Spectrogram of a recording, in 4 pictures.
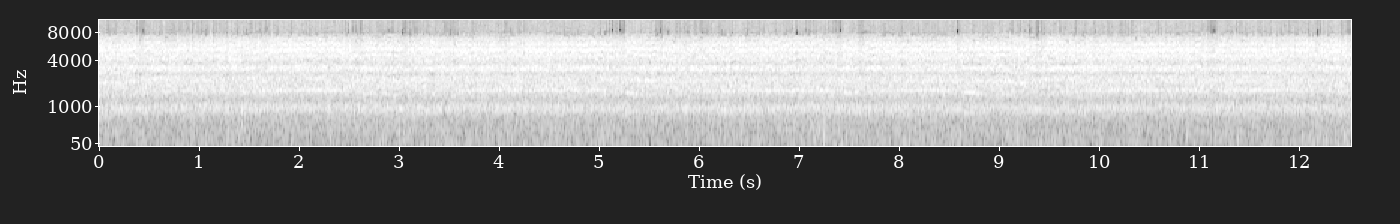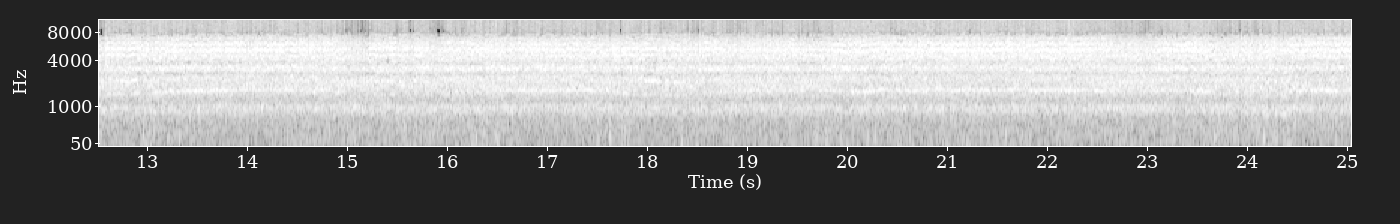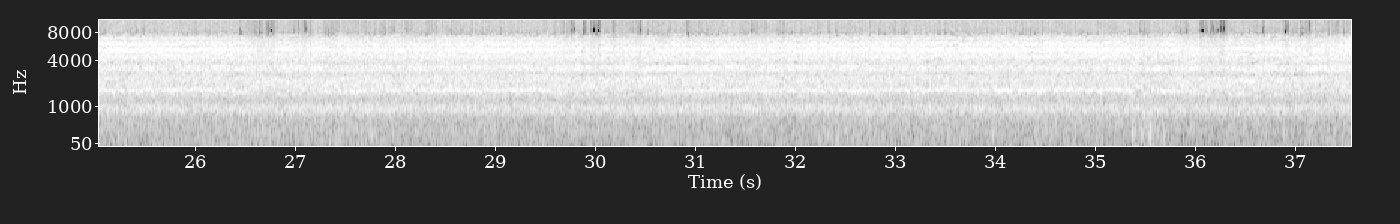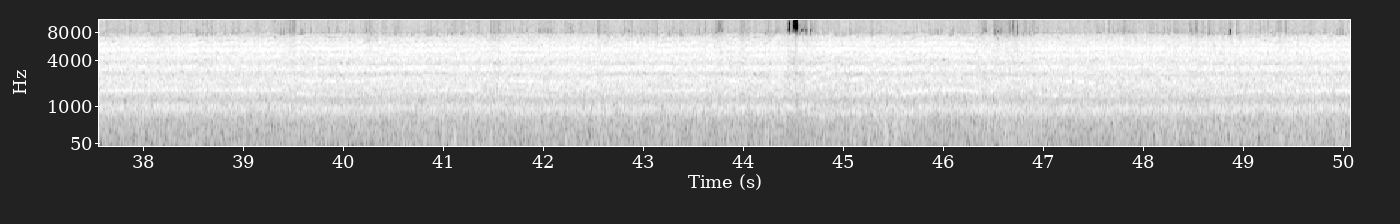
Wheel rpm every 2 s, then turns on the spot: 230, 220, 220, 230, 220, 230, 230, 220, 230, 220, 230, 230, 230, 220, 230, 230, 240, 230, 220, 230, 220, 220, 200, 210, 220.
none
